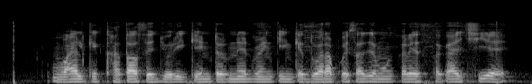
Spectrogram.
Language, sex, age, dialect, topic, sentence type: Maithili, male, 18-24, Angika, banking, question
